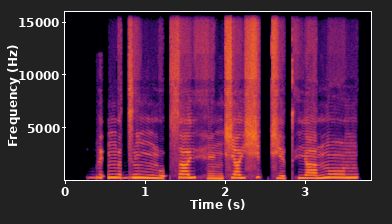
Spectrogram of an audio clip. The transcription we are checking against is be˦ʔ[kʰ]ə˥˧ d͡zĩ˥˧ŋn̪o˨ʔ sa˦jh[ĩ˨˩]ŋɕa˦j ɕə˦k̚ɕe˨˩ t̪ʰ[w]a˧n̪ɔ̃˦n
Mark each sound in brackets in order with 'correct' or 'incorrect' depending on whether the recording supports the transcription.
incorrect: ŋ, incorrect: ẽ˨˩, incorrect: j

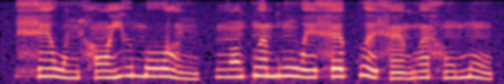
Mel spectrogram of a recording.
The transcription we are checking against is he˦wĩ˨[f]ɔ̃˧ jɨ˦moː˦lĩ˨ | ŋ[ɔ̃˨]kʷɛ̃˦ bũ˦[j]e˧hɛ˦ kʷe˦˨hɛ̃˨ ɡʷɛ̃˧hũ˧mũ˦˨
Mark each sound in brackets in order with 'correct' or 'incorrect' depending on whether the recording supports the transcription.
incorrect: h, incorrect: ɔ̃˧, incorrect: w

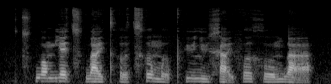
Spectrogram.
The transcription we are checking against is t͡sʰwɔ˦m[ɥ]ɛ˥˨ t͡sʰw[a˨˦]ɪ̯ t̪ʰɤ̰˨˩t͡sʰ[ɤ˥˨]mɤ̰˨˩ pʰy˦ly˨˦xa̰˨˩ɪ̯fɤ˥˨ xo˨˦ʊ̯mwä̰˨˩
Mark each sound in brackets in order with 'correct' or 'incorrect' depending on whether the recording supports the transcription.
incorrect: j, correct, correct

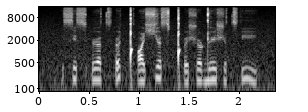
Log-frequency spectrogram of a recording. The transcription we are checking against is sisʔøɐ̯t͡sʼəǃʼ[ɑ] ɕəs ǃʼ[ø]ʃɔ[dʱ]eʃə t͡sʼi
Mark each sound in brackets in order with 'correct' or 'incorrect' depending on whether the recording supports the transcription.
correct, incorrect: ə, incorrect: ɖ

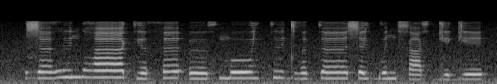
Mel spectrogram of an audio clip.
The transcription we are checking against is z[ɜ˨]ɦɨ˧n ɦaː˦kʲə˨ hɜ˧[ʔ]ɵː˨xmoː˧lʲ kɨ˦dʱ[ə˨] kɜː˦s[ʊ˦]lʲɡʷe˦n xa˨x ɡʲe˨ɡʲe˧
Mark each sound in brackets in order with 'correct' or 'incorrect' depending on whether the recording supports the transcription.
correct, correct, incorrect: ə˧, incorrect: ə˦

